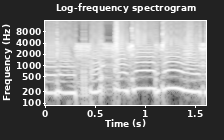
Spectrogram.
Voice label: "vero", italia; vero, può aderì là!

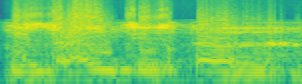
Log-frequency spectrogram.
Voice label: "entrai", italia; entrai, ci sta

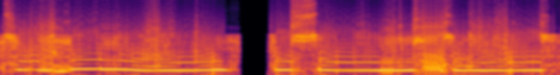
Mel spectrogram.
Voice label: "dischi", italia; Dischi giù ha, neh, qui scenne lì a insegnare.

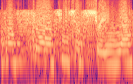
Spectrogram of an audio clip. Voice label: "basta", italia; Basta, qui soffriva…

